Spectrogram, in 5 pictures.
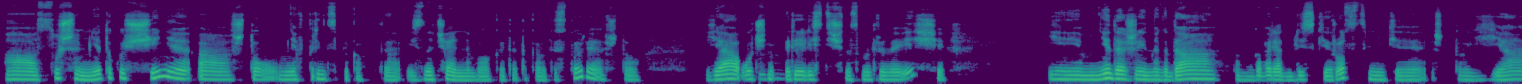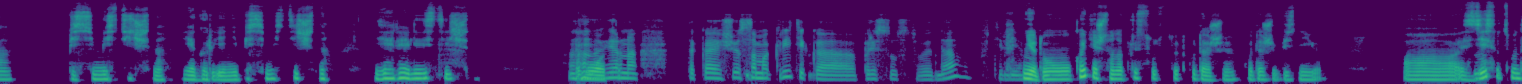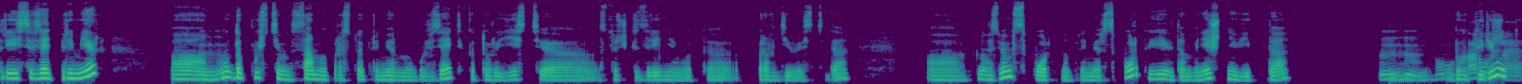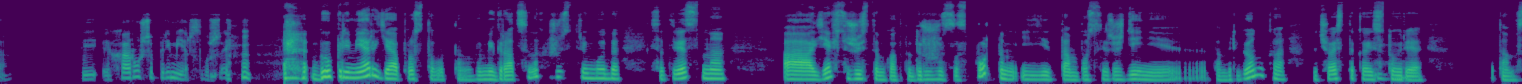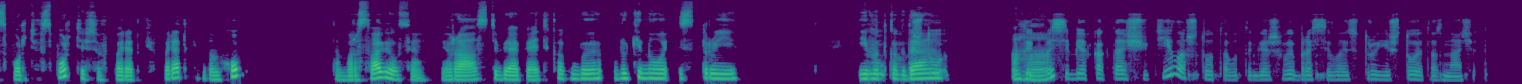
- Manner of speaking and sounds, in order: other background noise; tapping; chuckle
- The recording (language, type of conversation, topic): Russian, podcast, Что для тебя значит быть честным с собой по-настоящему?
